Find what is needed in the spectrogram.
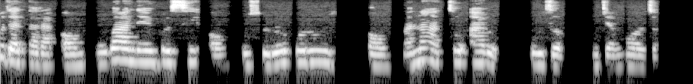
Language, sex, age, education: Igbo, female, 15-29, tertiary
